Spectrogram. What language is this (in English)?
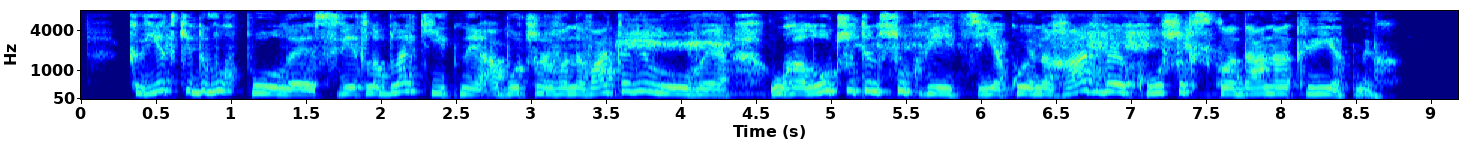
Belarusian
